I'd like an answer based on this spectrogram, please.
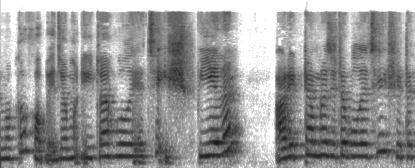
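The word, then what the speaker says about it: spielen: সেটা কি, এস এর পরে সবসময় ক্যাপিটাল, যদি কোনো এস দিয়ে কোনো শব্দ শুরু হয়, এরপর যদি ক্যাপিটাল টা যদি আলফাবেটটা যদি কনসোনেন্ট হয়, তখন এস এর উচ্চারণটা তালিকা শ এর মতো হবে।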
